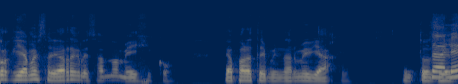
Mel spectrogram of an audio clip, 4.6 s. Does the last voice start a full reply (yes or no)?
yes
